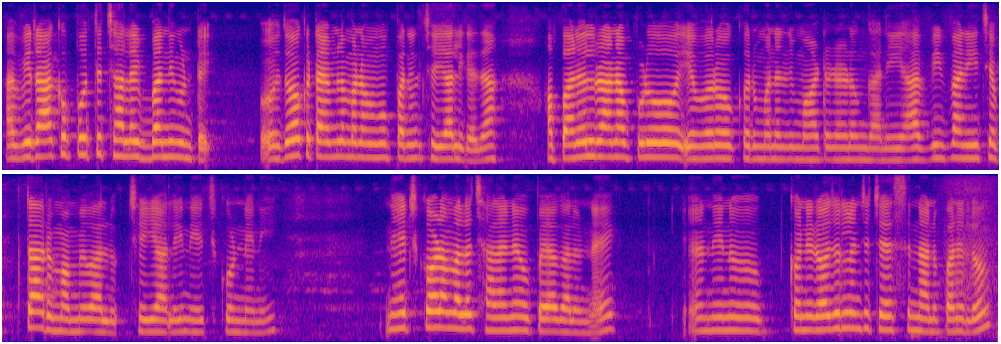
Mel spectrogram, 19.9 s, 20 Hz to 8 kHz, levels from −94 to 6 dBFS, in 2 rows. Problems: background conversations at intervals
